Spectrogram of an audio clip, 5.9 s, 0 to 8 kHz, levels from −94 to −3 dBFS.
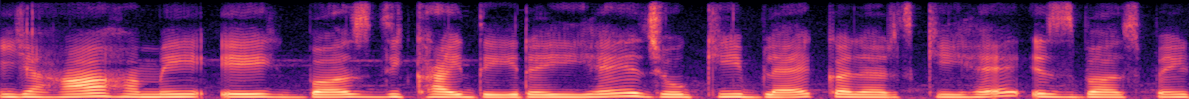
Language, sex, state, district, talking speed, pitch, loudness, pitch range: Hindi, female, Uttar Pradesh, Muzaffarnagar, 170 wpm, 205 Hz, -17 LUFS, 195-220 Hz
